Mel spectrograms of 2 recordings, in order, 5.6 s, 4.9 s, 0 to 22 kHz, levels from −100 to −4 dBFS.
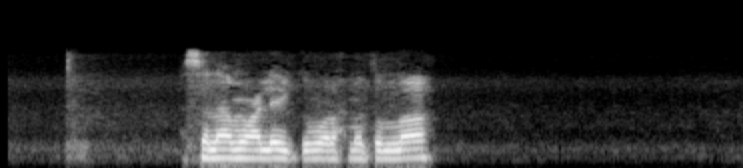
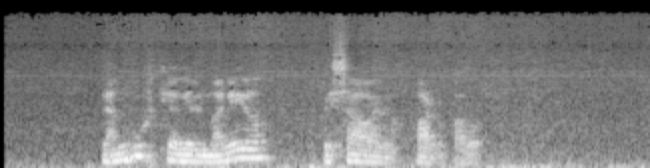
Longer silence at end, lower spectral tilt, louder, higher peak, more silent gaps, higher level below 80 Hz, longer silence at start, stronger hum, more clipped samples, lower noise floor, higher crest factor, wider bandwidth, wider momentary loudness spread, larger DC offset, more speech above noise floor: first, 2.35 s vs 0 s; about the same, -6.5 dB/octave vs -6.5 dB/octave; about the same, -13 LUFS vs -14 LUFS; about the same, -2 dBFS vs -2 dBFS; neither; second, -58 dBFS vs -34 dBFS; first, 1.4 s vs 0.05 s; neither; neither; first, -72 dBFS vs -35 dBFS; about the same, 16 dB vs 14 dB; second, 7.6 kHz vs 17 kHz; second, 7 LU vs 22 LU; neither; first, 60 dB vs 23 dB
